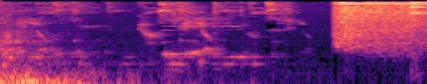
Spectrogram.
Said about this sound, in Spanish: este es el ruido de las reformas. Y con Fidel Cocinas suenan así.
